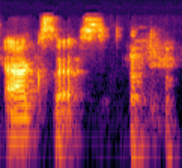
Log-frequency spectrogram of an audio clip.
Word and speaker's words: ACSES: So in my work with measurement development on the rating tool I've led the development of, called the Assessing Classroom Social Cultural Equity Scale, pronounced ACSES.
